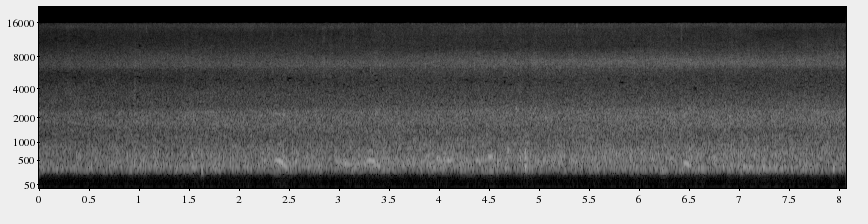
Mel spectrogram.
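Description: River water rushing steadily, an even, unbroken rush of flowing water.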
